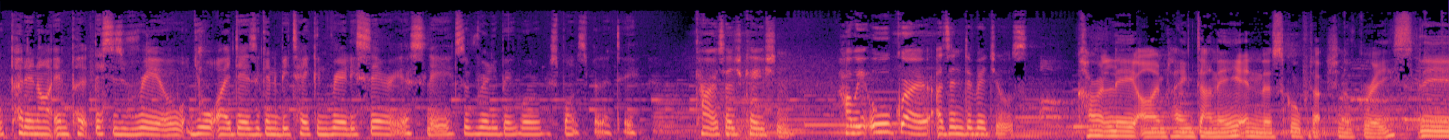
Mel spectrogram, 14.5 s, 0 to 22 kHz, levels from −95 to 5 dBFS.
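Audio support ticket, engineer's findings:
No faults found on listening; audio path checks out with nothing to attribute to any component.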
